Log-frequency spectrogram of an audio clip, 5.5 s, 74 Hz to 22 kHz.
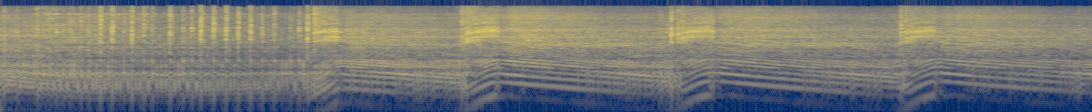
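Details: Stihl MS361 chainsaw after oiler replacement, run outdoors: sharp two-stroke buzz revved in repeated bursts, each rise and fall crisp and clean; saw pulls strongly and runs healthy.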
